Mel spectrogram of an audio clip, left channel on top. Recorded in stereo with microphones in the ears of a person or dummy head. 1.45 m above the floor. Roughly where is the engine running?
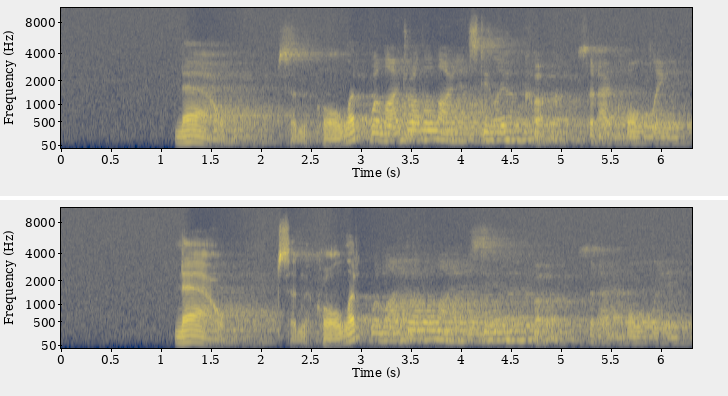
I don't hear an engine running.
